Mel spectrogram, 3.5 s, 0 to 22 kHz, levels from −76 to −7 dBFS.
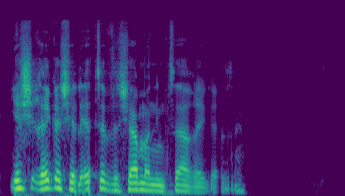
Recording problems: choppy; very; at 1 s and at 1.5 s; 9% of the speech affected

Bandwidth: 14.5 kHz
